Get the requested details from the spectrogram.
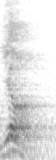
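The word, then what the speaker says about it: Jung: Sigmund Freud and Carl Young it's not junk y'all see it it's j-u-n-g but it's pronounced Young and they said that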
